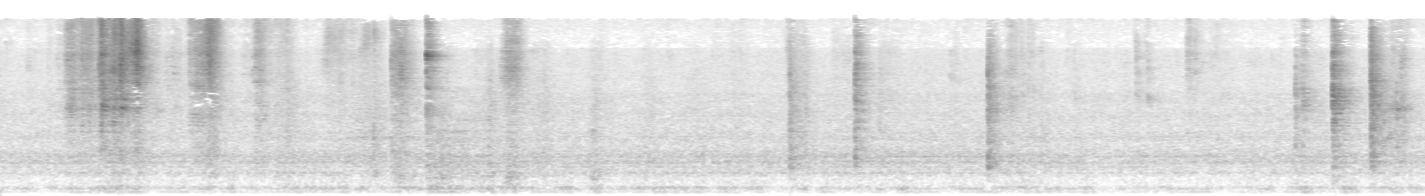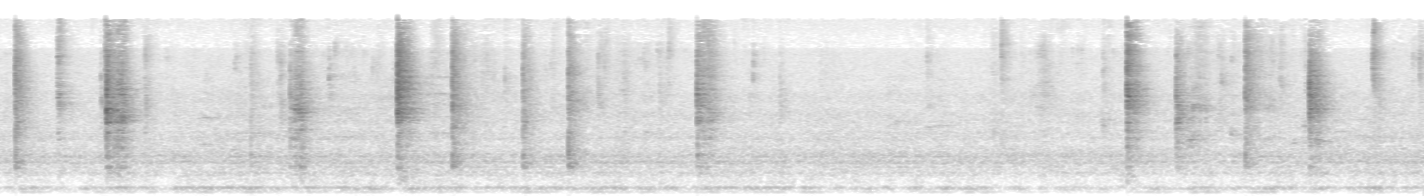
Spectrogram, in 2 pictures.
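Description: Spoons clink and scrape against plates.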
